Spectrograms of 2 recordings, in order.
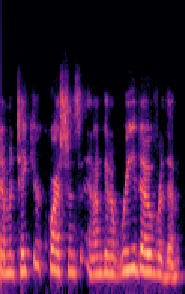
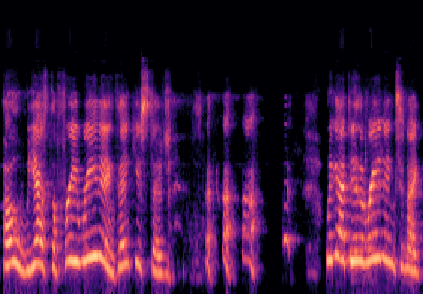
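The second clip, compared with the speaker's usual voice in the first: excited; 8 semitones higher, 5 dB louder than usual. Real, not acted. Excited about the free reading draw.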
